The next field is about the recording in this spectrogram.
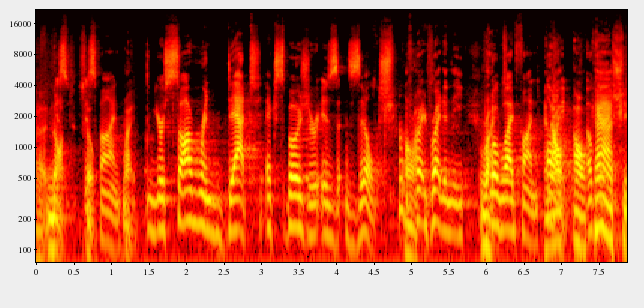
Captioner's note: laughs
